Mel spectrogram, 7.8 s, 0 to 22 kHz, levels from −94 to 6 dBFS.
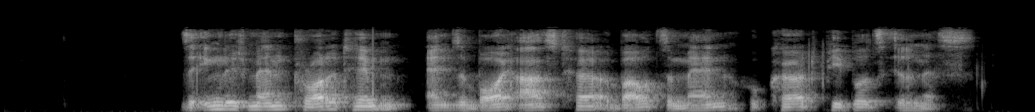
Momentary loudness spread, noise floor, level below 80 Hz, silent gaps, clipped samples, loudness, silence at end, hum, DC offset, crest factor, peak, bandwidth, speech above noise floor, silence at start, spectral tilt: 11 LU; -83 dBFS; -62 dBFS; none; under 0.1%; -27 LUFS; 0.5 s; none; under 0.1%; 22 dB; -6 dBFS; 7.8 kHz; 57 dB; 1.35 s; -5 dB/octave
